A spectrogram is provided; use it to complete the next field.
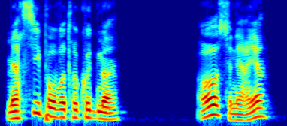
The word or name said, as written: ce nest rien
